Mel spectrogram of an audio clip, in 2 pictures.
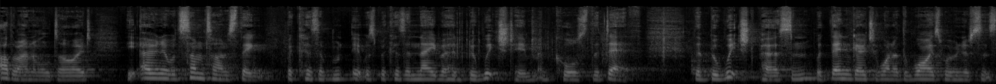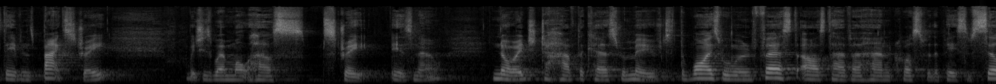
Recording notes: This week the team are recording from the crypt at the Assembly House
